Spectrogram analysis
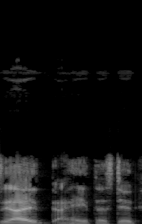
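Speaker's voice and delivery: usual speaking voice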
